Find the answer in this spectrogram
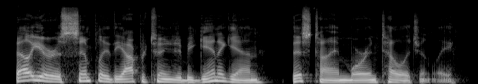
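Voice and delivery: ordinary talk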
